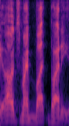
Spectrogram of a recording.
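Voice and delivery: normal talking voice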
